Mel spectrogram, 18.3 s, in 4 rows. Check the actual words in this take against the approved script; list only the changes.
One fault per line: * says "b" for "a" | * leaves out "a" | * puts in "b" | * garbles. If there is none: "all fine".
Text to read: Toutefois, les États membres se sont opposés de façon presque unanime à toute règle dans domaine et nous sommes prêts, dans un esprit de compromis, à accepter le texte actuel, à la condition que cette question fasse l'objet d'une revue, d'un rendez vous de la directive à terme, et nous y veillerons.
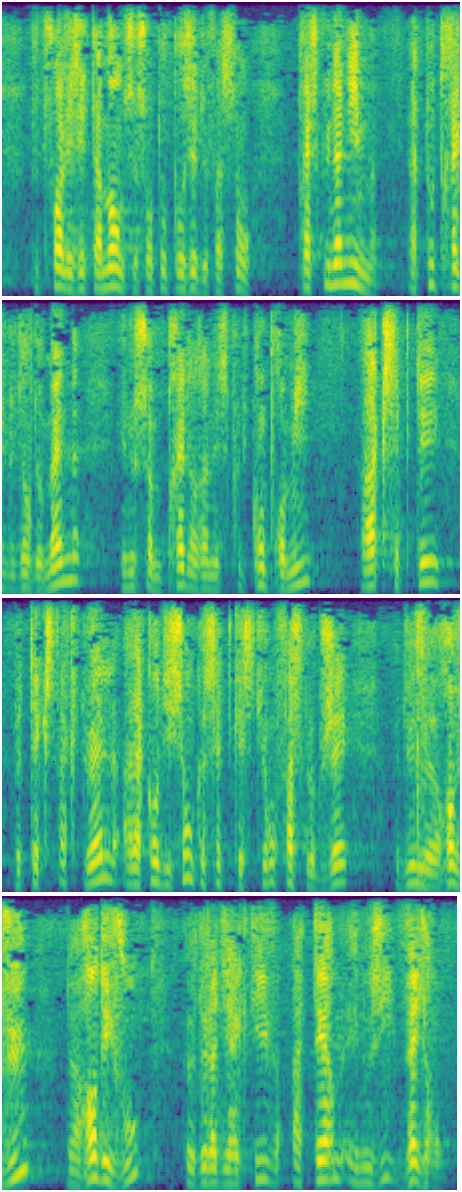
all fine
